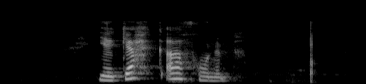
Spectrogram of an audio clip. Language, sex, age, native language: Icelandic, female, 20-29, Icelandic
